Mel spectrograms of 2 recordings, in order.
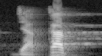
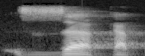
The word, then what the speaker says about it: zakat: tuh kahartos lah ya, tapi dia salah betul? Salah ya, sampai manapun salah dia. Mestinya zakat. Jadi huruf zai adalah huruf Z. Yang diucapkan tidak pakai desis, bukan za, tapi za. Getar coba za. Lidah atau kalau sangat sulit gigi atas bawah rengkepkeun. Za, zi, zu.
